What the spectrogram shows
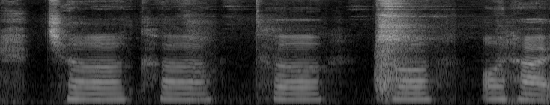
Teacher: तो इन सब में हा की साउंड आ रही है, एच की साउंड आ रही है, तो ये होते हैं एस्पिरेटेड साउंड्स। एच एस्पिरेट को कहते हैं, और जिन साउंड्स में एच आ जाता है उनको एस्पिरेटेड साउंड्स कहते हैं।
